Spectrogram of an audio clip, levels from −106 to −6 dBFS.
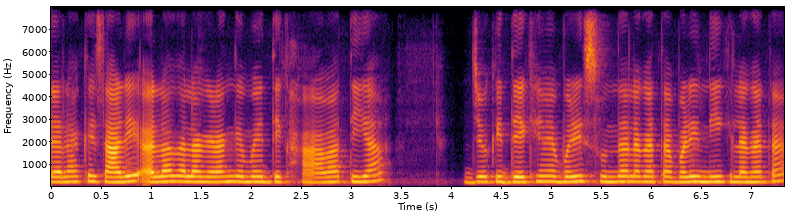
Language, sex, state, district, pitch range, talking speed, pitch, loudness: Bhojpuri, female, Bihar, Saran, 225-235 Hz, 155 wpm, 230 Hz, -19 LUFS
